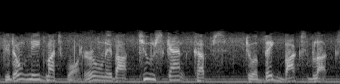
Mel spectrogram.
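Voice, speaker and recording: A man's voice: on the high side, big pitch swings, fast talker, music in the background. A man announcing and reading scripted advertising in 1930s radio style. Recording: noisy, muffled 1930s radio broadcast.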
